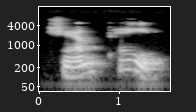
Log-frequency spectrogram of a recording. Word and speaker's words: champagne: the short a sound champagne so we see the g is silent pain together champagne accent goes up at the end champagne do you drink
